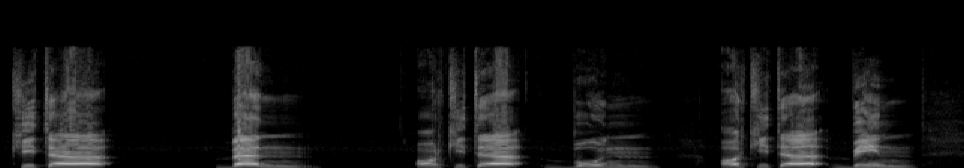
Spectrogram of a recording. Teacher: So guys, in the Arabic language, when you pronounce words, at the end of the words, you will hear a non-vowel noon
